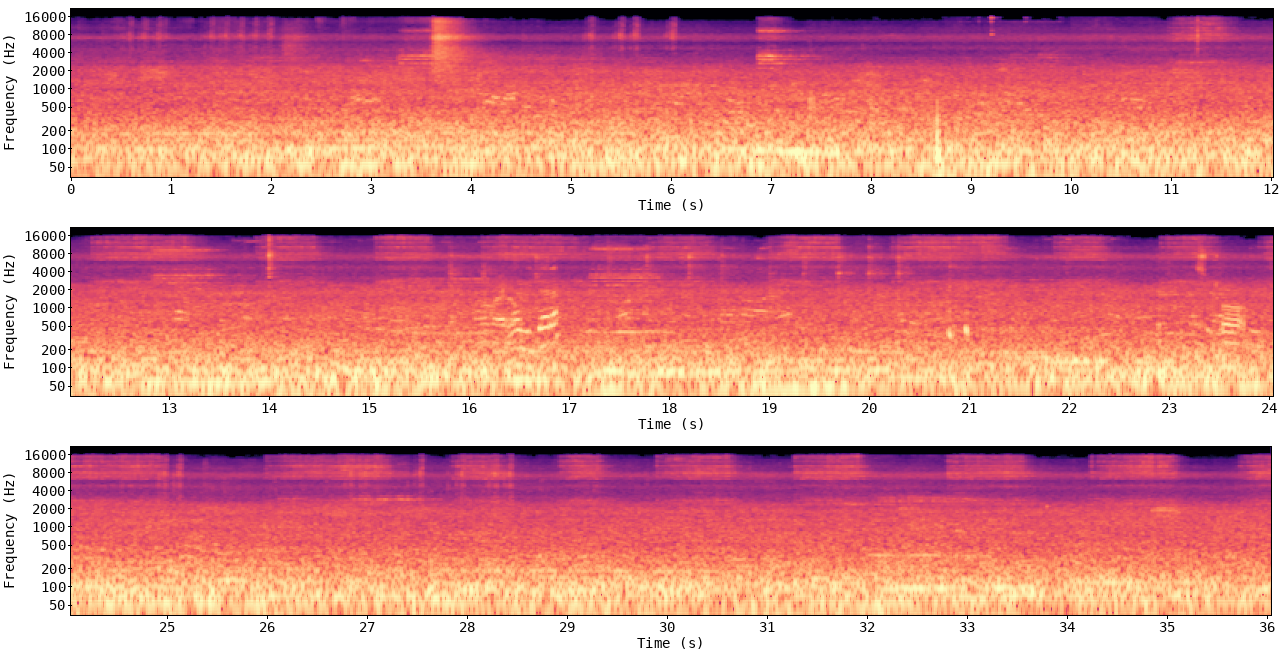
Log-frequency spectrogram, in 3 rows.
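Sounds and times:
street traffic: 0.0 - 36.0
faint voices: 12.7 - 25.6.

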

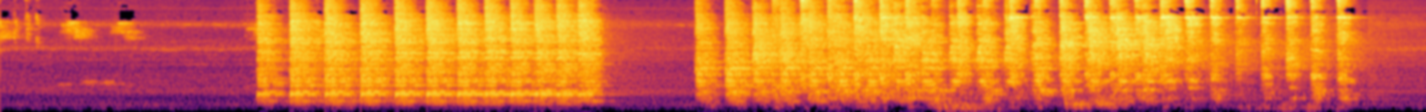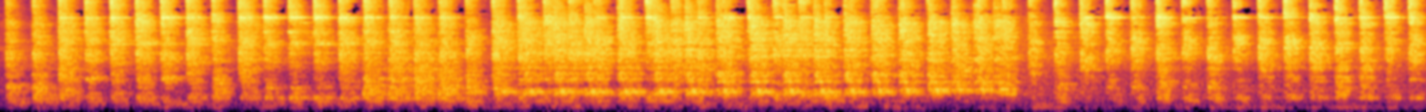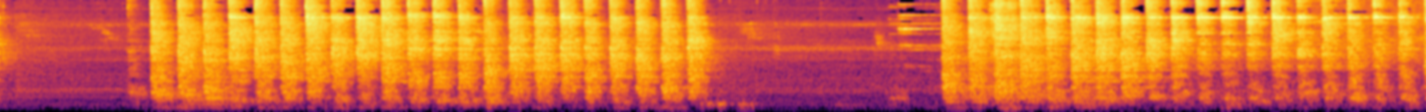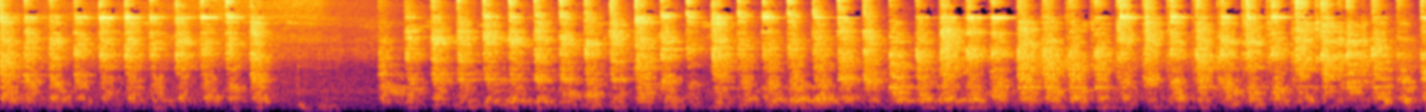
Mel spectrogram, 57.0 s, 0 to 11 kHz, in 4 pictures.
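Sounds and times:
fast sharp knocks: 6.9 - 13.6, 14.3 - 28.6, 29.8 - 35.8, 38.0 - 45.5, 46.6 - 57.0.

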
